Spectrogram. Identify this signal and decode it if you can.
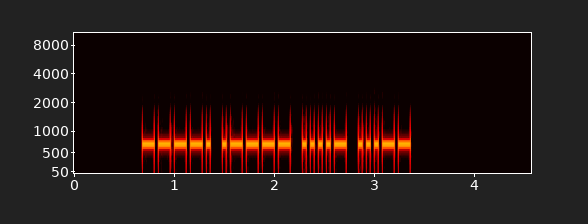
Morse code, heard as a keyed tone, about 30 wpm, 700 Hz. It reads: 9143
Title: Numbers - 4-Digit 30wpm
